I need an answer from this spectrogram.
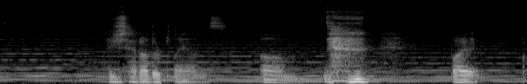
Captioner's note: laughs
